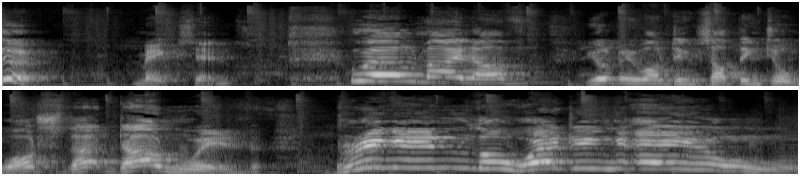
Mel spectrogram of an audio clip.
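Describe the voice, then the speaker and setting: A man speaks in a put-on character voice, high-pitched for a man, with very wide pitch swings and a fairly slow pace while faint music plays in the background. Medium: audio drama. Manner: booming and gullible.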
